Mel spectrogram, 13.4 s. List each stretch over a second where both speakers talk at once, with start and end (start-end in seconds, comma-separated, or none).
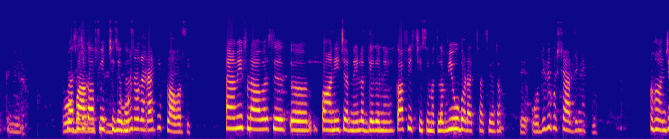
1.4-2.7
